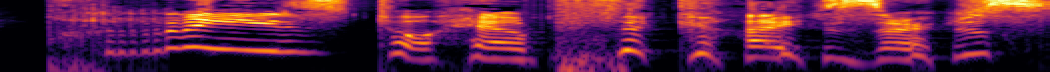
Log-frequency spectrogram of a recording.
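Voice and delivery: put-on Scottish brogue. Playing with accents in conversation, a line in a put-on Scottish accent. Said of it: "That's Scottish, right?".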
